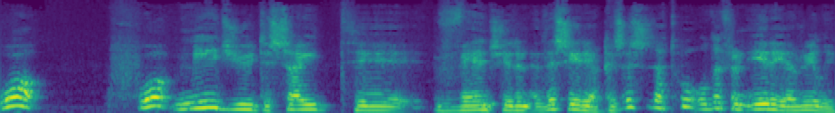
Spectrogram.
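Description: This man speaks with a Scottish accent at a fairly high pitch. His moderate pace carries very wide pitch swings. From Scotland. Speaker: podcast host, hospitality worker. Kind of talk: casual interview chat.

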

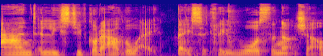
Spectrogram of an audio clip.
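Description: In a British accent, a woman speaks at a fairly low pitch. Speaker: comedian. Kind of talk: casual chat. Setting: at home. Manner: clear, careful radio voice; animated.

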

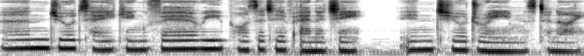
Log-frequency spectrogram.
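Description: A woman speaks at a very slow pace in a medium pitch, her intonation flat and monotone. Her loudness stays very even, with music playing in the background. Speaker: sleep meditation guide. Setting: studio recording. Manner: slow, hushed and soothing, drawn-out countdown; gentle, nurturing, reassuring tone.

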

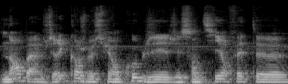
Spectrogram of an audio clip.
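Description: There is audible room echo and noticeable background noise. A man speaks at medium pitch with fairly even intonation. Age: 20s. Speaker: podcast guest. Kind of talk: personal interview.

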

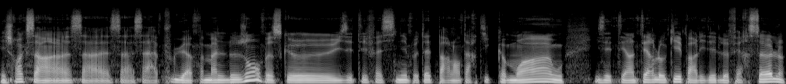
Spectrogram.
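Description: A man speaks at a fairly quick pace with a fairly low pitch, a dark, mellow tone and fairly even intonation. The sound is dry and close with no echo, on a very clean recording with a silent background. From Normandy, France. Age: 30s. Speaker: polar explorer. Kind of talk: interview storytelling. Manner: hesitant with many fillers and repetitions.

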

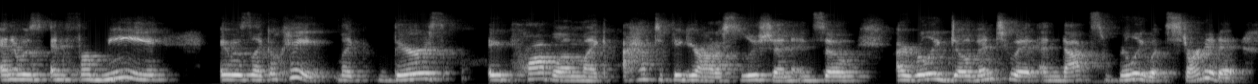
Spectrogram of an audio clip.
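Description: A woman speaks at a fairly quick pace with an American accent. The room echo is audible. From Florida. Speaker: short sale real estate business owner. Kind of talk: interview.

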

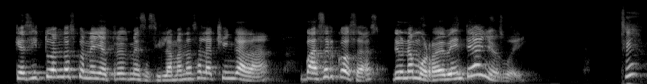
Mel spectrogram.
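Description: Against a quiet background, a woman with a Mexican accent talks at a fairly quick pace. Her high voice moves through very wide pitch swings. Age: 30s. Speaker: comedian. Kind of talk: casual chat.

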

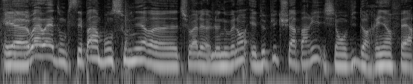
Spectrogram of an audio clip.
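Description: In a normal speaking voice, a man talks at a fairly quick pace with ordinary pitch variation and hardly any pauses. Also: fairly high pitch for a man. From Saint-Étienne, France. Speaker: actor and screenwriter. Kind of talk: casual chat.

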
